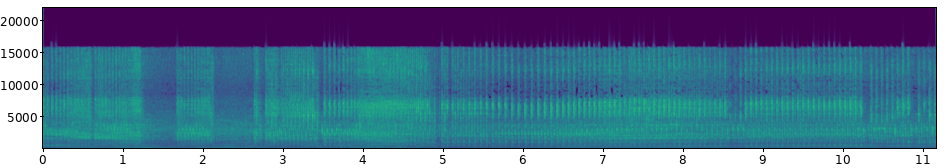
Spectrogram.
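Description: Rough idle with a sharp, rapid metallic knocking riding over the engine through the blips; a heavy bottom-end knock is suspected.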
